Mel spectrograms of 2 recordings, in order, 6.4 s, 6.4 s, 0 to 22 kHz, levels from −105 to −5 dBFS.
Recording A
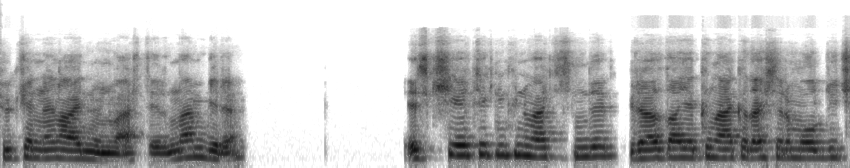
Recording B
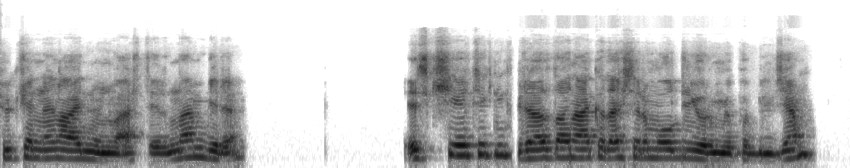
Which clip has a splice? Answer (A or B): B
